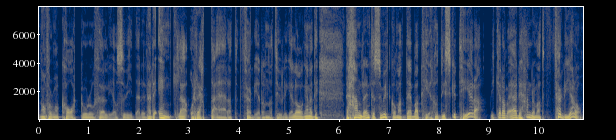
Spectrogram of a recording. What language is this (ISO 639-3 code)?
swe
